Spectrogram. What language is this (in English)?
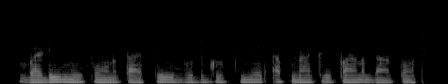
Hindi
